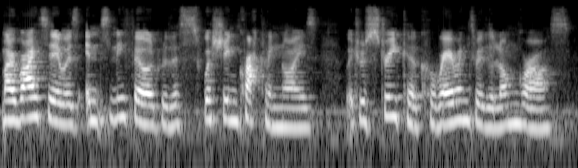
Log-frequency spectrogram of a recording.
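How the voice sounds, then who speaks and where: A woman reads a children's storybook aloud in a mid-pitched voice. Her narration is expressive and emphatic, in the manner of a teacher telling a story to pupils. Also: normal speed, slight background noise.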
